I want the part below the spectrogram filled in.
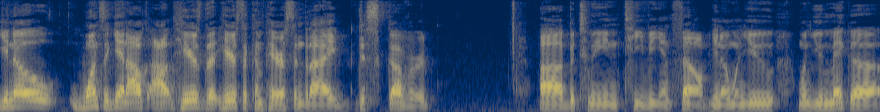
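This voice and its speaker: A man speaks in an ordinary speaking voice at a medium pitch. His pitch variation is ordinary. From US Midwest, Milwaukee, Wisconsin. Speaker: TV writer and producer. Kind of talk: podcast interview.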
